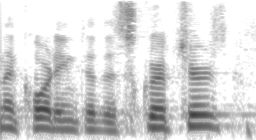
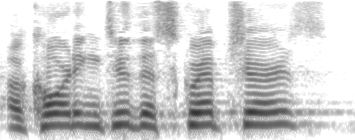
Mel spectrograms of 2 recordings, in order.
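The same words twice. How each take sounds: First: Said in the usual way. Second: According to the scriptures said higher and louder, each word leaned on; emphasized. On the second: Shown as a demonstration. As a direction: hit According to the scriptures hard for the congregation. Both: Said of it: "Can I emphasize that?".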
